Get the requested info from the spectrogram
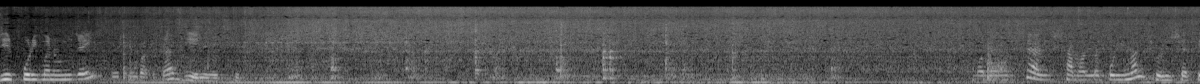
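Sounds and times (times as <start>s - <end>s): shallots sizzling in hot oil: 0.0s - 12.0s
spatula scraping and tapping pot: 2.8s - 8.6s.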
